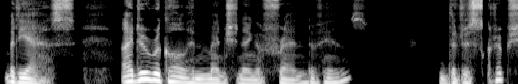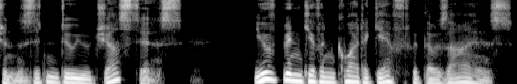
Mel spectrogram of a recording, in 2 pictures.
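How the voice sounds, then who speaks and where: A man playing a courteous, manipulative warlock shopkeeper in a roleplay audio, coaxing and flattering his guest with polite, unhurried talk. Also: medium pitch, no echo, studio quality. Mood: smooth, persuasive. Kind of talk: second-person roleplay audio acting.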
